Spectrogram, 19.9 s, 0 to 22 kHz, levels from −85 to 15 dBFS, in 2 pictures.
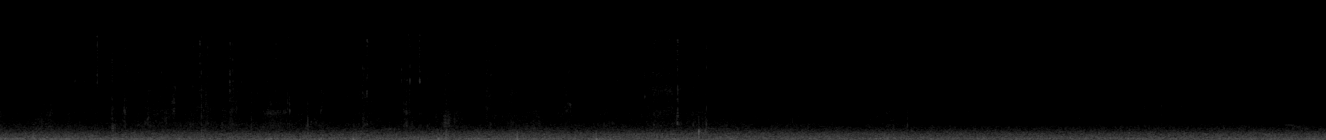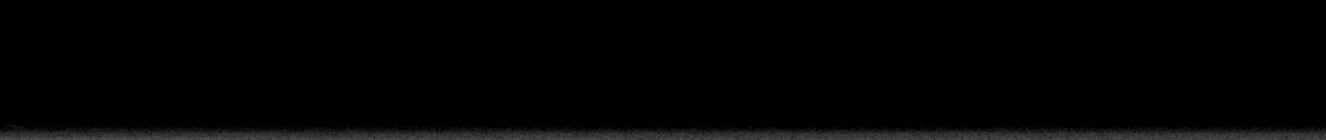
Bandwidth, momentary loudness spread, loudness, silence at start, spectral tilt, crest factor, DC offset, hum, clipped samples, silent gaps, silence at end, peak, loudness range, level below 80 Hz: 16 kHz; 2 LU; -58 LUFS; 0 s; -7 dB/octave; 20 dB; under 0.1%; none; under 0.1%; none; 0 s; -36 dBFS; 2 LU; -64 dBFS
